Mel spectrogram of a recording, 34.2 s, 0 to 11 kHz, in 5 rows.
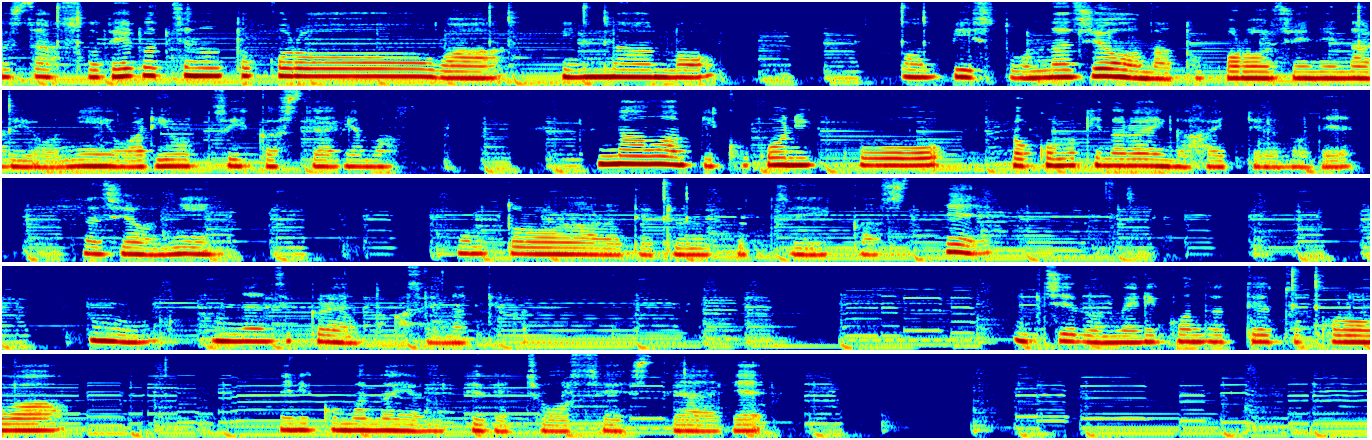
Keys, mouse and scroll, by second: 0.3 click, 0.7 shift+middle click, 1.2 g, 2.9 click, 3.2 g, 4.8 middle click, 5.4 shift+middle click, 5.9 z, 7.1 alt+z, 7.3 middle click, 8.8 alt+z, 9.1 alt+z, 9.3 middle click, 12.4 alt+z, 12.7 middle click, 14.0 ctrl+r, 19.5 alt+z, 19.7 middle click, 22.5 alt+z, 22.6 middle click, 23.1-23.6 scroll up 1, 23.6 click, 23.8 middle click, 24.0 g, 24.9 middle click, 25.2 middle click, 25.9 middle click, 26.4 alt+s, 27.3 middle click, 27.5 g, 28.5 click, 28.8 middle click, 29.8 middle click, 30.7 click, 30.9 middle click, 31.4 g, 32.1 middle click, 32.7 middle click, 33.4 click, 33.6 g, 34.0 scroll down 1, 34.1 middle click.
